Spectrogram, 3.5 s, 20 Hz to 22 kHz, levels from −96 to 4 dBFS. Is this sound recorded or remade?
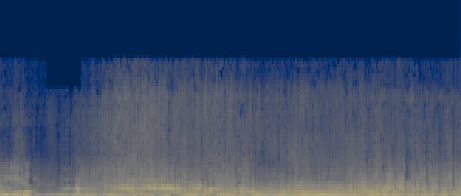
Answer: remade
